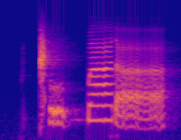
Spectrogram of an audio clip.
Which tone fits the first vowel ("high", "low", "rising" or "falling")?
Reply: low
